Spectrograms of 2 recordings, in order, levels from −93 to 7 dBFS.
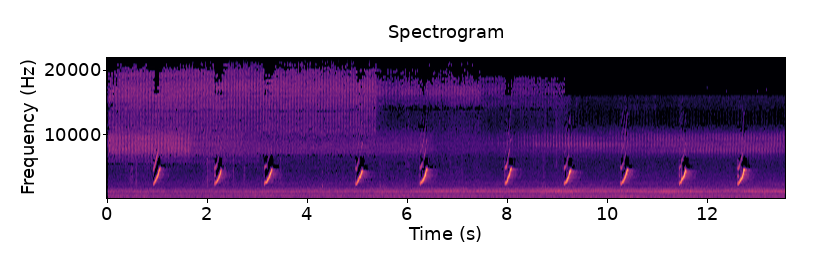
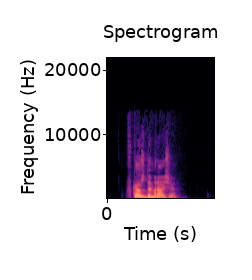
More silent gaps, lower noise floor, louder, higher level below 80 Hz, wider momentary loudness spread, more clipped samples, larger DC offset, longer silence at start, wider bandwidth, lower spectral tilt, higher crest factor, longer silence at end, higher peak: neither; second, -48 dBFS vs -80 dBFS; second, -22 LUFS vs -19 LUFS; second, -66 dBFS vs -56 dBFS; first, 26 LU vs 16 LU; neither; neither; second, 0.05 s vs 0.55 s; first, over 20 kHz vs 11 kHz; second, 1.5 dB/octave vs -7.5 dB/octave; about the same, 22 dB vs 18 dB; about the same, 0.7 s vs 0.75 s; second, -8 dBFS vs -4 dBFS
